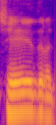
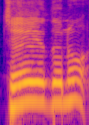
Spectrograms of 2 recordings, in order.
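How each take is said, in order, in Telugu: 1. మెల్లగా, సిగ్గుపడుతూ అంటారు. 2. గట్టిగా, దృఢంగా అంటారు. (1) "నెమ్మదిగా సిగ్గుపడుతూ" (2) "గట్టిగా చెప్పు"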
